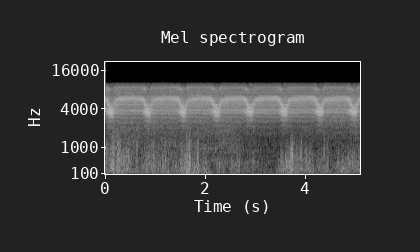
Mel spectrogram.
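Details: Neotibicen pruinosus cicada singing at a rest stop along I-70 near Paxico, Kansas, in August 2007: a steady, high, shrill buzzing drone that dips and swells rhythmically about every 0.7 seconds, with low traffic rumble underneath.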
